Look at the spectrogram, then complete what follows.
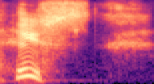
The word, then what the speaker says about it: house: If it rhymes, well, does it rhyme with moose? So you have hoose. Now today, we probably associate that with some speakers in Scotland. But 400 years ago, it was widespread. Time of Shakespeare, widespread around the country as a pronunciation. Does it even rhyme with ass? Yes, for some speakers, it's gone from hoose to house. Well, it's gone through various stages, then to house, which is, I think, what I would say.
